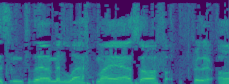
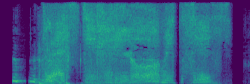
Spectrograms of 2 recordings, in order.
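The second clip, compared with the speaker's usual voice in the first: creature voice, much higher pitch; 4 semitones higher than usual. On a magic podcast, a speaker offers his Gollum impression. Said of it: "here's my impersonation of Golem".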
